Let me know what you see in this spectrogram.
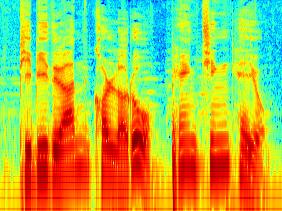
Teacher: First, as you probably have noticed, the pronunciation of the adjective vivid is modified since we don't have the V sound in our language. So when foreign words that contain V sound, as in Victor, are adopted in Korean, they change it to B sound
